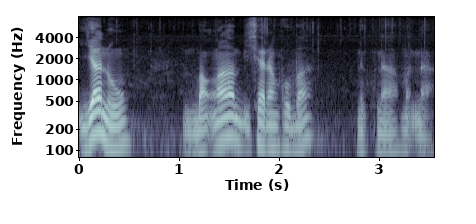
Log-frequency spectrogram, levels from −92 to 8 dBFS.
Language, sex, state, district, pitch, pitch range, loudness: Garo, male, Meghalaya, South Garo Hills, 110 Hz, 95-125 Hz, -22 LUFS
